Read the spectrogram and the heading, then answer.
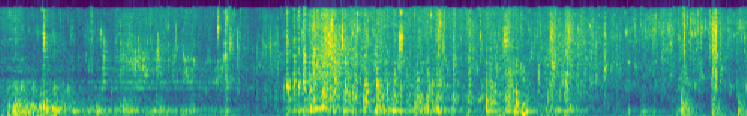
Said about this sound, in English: I rolled up my sleeve and shoved the cookies into the toilet, flushing furiously.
